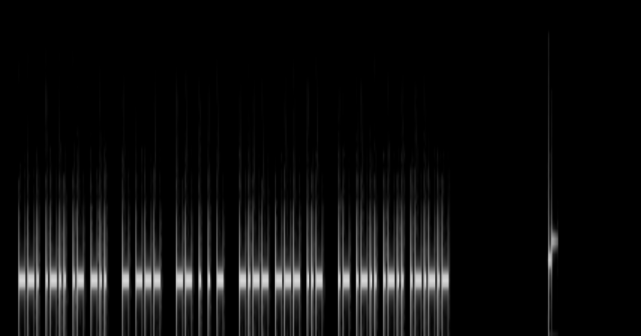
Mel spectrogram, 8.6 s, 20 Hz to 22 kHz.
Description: Morse code, heard as a keyed tone, about 40 wpm, 700 Hz. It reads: GLAD TO MEET YOU ALL.
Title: Sentences from Top 1100 Words 40wpm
